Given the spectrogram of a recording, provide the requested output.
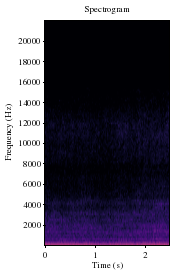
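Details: MG3 idling smoothly after starting again once the 30 A under-bonnet fuse was replaced; car had failed to crank with dead instruments due to a water-flooded, shorted DC/DC converter under the passenger seat. Low, even hum, normal idle.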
